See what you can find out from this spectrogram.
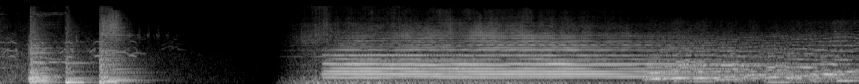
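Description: A train whistle gives two short blasts, falls silent briefly, then lets out a long, steady wail over the low rumble of a passing train.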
